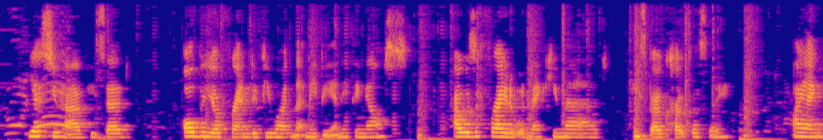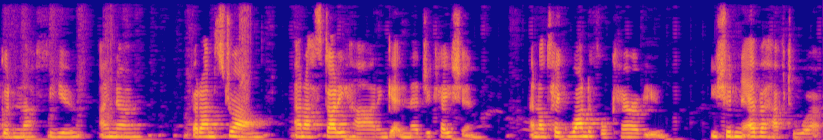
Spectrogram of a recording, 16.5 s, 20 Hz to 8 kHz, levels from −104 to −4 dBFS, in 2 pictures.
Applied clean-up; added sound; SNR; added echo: classical method Wiener filter.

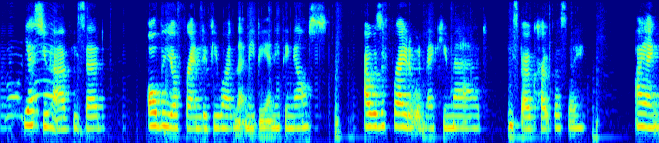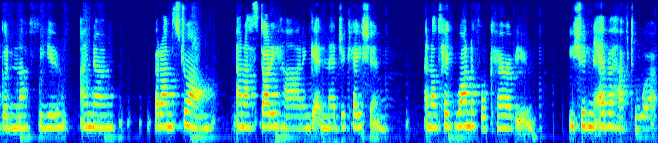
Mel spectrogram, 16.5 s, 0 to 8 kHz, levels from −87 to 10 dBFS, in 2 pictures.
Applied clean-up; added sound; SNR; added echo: neural mask model RNNoise.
